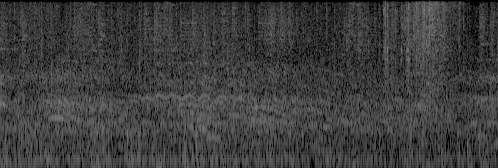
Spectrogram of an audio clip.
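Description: Horses whinny and hooves pound steadily through the background of a Field of Glory II ancient battle, fairly faint under a constant game ambience, with a sudden loud burst at the very end.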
